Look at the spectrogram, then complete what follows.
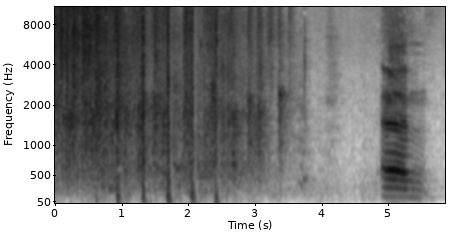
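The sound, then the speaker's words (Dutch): A crowd at a church service applauds the choir Zang aan Vriendschap with dense, steady clapping for a few seconds. Then the applause thins out and dies away before one voice briefly speaks. “Mag voor geklapt worden.”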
